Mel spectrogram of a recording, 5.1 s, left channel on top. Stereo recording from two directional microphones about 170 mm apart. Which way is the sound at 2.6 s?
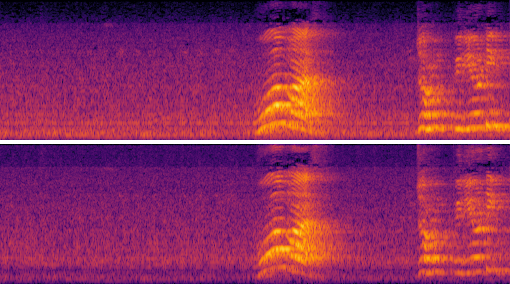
Centre (ahead or behind).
